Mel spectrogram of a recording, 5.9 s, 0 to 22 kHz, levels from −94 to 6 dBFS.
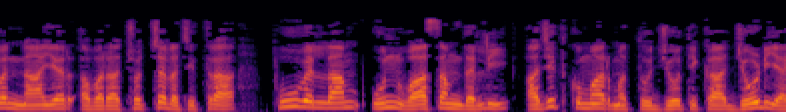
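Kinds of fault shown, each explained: MP3 compression: The speech has nothing above 10.5 kHz, a hard treble ceiling that, together with heavy watery, swirling artefacts throughout, is likely the work of an MP3 encoder starved of bits, which fits a low bitrate around 32 kbps. To save data, the encoder truncates the top band and discards weaker frequency lines, and those lines flicker in and out between frames. That flicker produces the swirl, while sibilants and consonant onsets come out smeared and metallic.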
